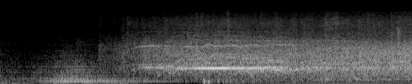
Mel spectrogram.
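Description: Applause from a group at the end of an interview swells in after a low murmur, becoming a steady, dense wash of clapping that holds at moderate loudness to the end, with a faint whistle-like tone briefly over it.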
